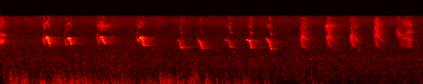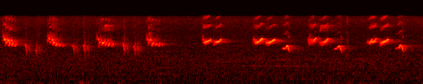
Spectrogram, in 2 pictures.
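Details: A male mockingbird sings in a backyard to attract a mate. Dense, varied medley of chirps, trills and sweeping notes in quick succession, with low rustling noise during the first three seconds.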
